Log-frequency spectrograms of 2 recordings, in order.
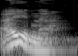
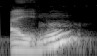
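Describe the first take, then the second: First: The word ends with the vowel a. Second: The word ends with the vowel u. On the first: The speaker calls it right. "harus dibaca aina" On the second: The speaker calls it wrong. "tidak boleh dibaca ainu"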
